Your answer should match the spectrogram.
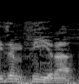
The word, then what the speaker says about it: Zemfira: Allora io la pronuncio così: di Zemifra. – No, di Zemfira.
